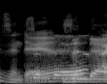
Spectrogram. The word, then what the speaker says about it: Zendaya: I think Zendaya. I say Zendaya.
